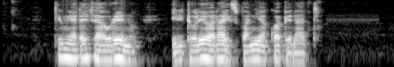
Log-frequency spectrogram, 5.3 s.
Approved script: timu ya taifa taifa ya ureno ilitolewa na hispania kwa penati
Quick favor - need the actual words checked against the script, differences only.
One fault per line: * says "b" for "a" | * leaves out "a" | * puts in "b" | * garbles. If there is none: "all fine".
* leaves out "taifa"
